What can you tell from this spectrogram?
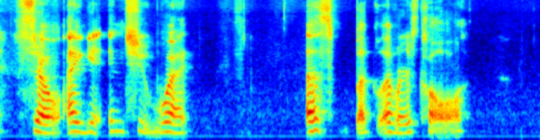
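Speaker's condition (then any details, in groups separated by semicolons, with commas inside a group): Cerebral palsy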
